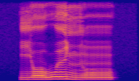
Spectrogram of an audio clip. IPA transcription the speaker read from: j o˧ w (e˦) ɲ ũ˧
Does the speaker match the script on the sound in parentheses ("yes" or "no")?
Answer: no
